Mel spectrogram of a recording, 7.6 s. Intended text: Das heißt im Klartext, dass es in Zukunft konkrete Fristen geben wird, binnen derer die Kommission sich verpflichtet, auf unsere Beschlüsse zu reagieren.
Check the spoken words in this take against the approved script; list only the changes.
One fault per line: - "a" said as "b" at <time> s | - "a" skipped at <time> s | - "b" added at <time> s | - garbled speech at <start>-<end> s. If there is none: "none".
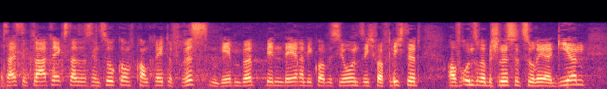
none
